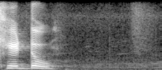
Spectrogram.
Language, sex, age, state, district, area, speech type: Punjabi, female, 18-30, Punjab, Bathinda, rural, read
